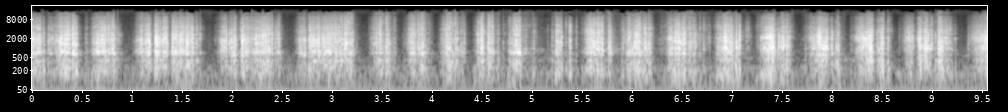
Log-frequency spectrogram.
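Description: Long manicured nails repeatedly scratch the black abrasive scouring-pad face of a small, dry orange foam kitchen sponge held in one hand, while a second sponge lies untouched nearby. The sound is a series of short, bright, hissy scratching strokes separated by brief pauses, with almost no low end.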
